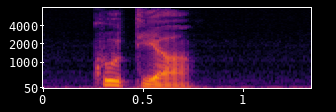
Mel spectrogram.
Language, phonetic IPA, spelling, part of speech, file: Polish, [ˈkutʲja], kutia, noun, Pl-kutia.ogg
